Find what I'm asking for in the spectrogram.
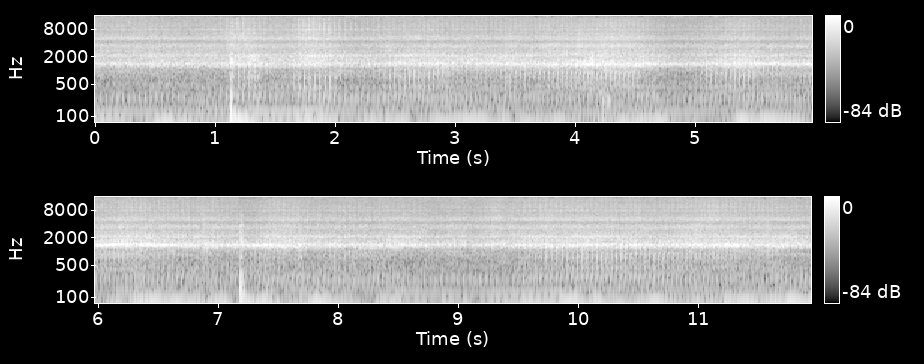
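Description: ATV engine running at steady throttle while crawling over rough, rocky terrain, a continuous low rumble with occasional clunks and knocks from the tires meeting rock.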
